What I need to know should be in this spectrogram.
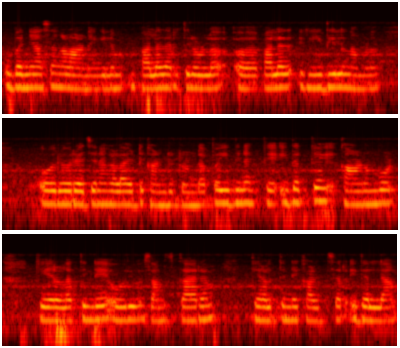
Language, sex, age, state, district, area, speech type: Malayalam, female, 18-30, Kerala, Kollam, rural, spontaneous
